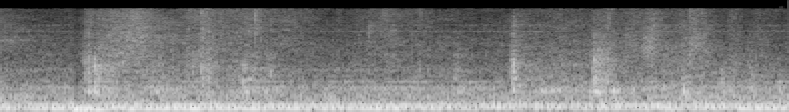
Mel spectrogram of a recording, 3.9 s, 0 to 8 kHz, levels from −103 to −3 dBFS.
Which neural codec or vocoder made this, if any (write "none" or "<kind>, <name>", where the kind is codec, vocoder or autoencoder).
vocoder, BigVGAN v2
